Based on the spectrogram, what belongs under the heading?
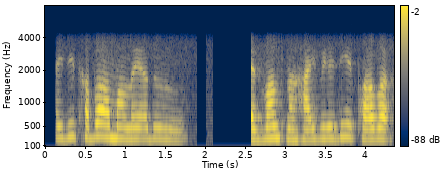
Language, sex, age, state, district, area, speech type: Manipuri, female, 18-30, Manipur, Senapati, rural, conversation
